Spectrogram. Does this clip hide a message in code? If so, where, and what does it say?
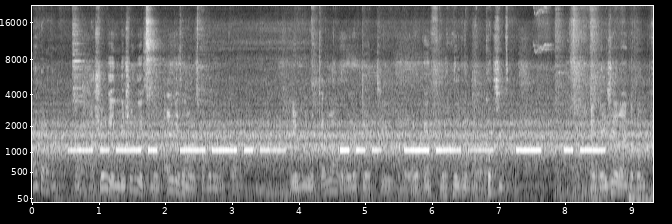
Yes: Morse code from 0.5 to 8.7 s, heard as a keyed tone, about 10 wpm, 1070 Hz, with heavy radio static, fading, a narrow filter and the noise of a cafe. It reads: CQ SOTA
